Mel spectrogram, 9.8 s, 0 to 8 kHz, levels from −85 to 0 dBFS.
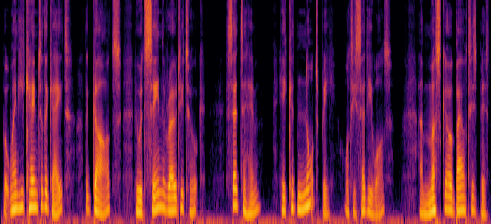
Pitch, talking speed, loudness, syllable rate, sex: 120 Hz, 210 wpm, -21 LUFS, 4.7 syllables/s, male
